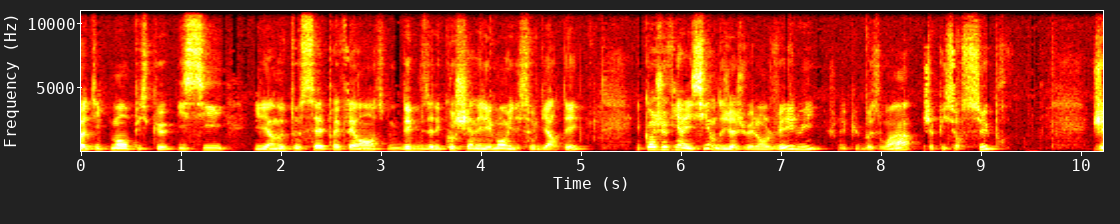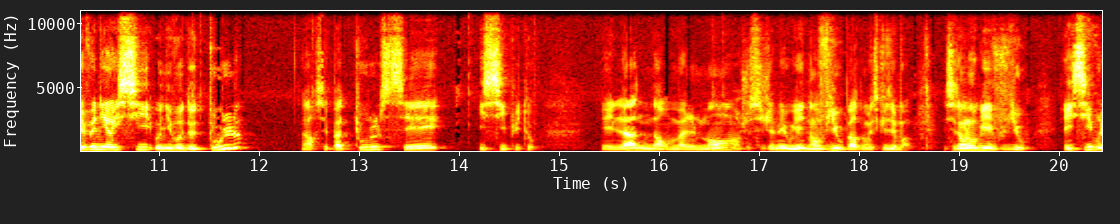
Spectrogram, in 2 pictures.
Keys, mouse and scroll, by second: 4.6-5.1 middle drag, 7.2 click, 8.7 Delete, 12.6 click, 14.0 click, 16.6 click, 20.3 click.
